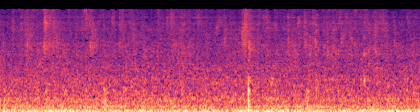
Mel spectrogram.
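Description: Steady rain falling, an even hiss in the background.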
